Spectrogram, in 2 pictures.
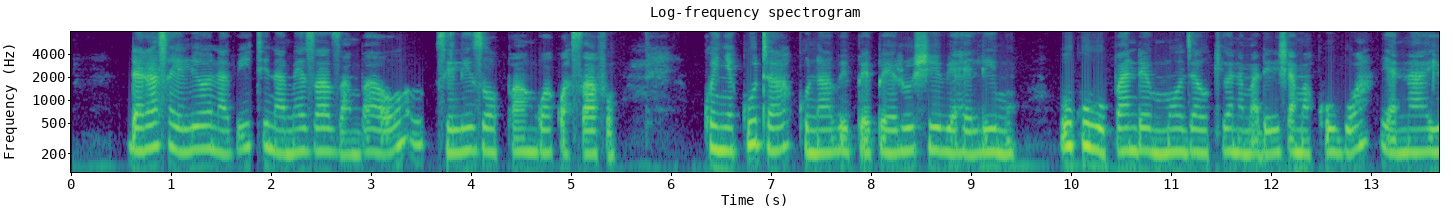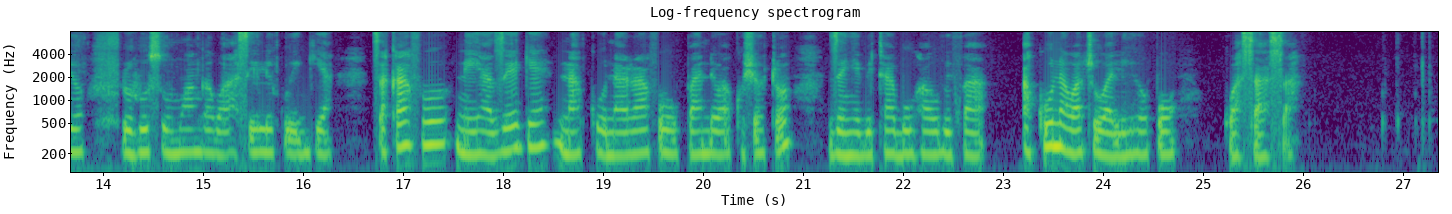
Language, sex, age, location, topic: Swahili, female, 18-24, Nairobi, education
